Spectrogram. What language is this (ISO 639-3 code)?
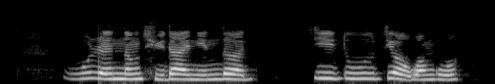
zho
